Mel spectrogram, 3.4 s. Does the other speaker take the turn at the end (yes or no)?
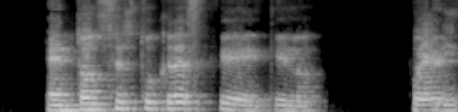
no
